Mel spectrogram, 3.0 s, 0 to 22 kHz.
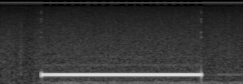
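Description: A telephone tone from an outgoing call placed on air by a Hot 101.5 radio show: one steady, loud electronic hum that holds for about two seconds, then cuts off, with no voices.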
